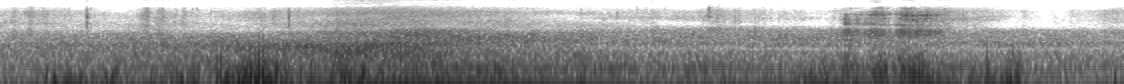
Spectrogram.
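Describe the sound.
Wind blowing into a microphone outdoors on a hill: a constant low rumble with gusts that swell and ease, loud and unbroken, with no voices.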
